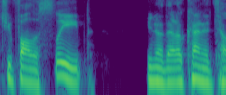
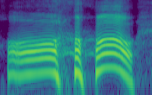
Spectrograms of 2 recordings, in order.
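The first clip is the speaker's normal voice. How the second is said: mock cheer; 5 semitones higher, 6 dB louder, much slower than usual.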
